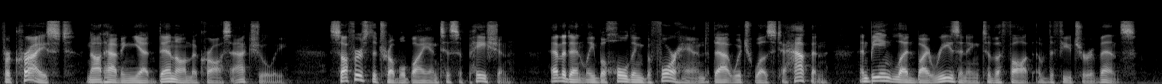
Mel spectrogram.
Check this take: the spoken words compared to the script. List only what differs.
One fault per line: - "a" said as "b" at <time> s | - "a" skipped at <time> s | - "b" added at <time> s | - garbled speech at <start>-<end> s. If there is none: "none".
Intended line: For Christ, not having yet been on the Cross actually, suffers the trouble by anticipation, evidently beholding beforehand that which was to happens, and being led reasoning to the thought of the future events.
- "happens" said as "happen" at 7.8 s
- "by" added at 9.2 s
